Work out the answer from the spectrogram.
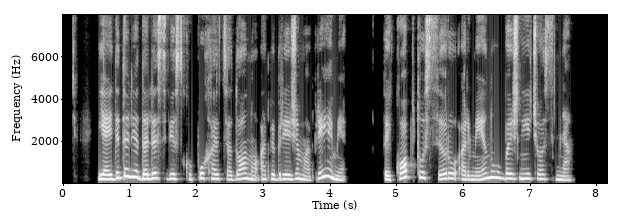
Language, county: Lithuanian, Kaunas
